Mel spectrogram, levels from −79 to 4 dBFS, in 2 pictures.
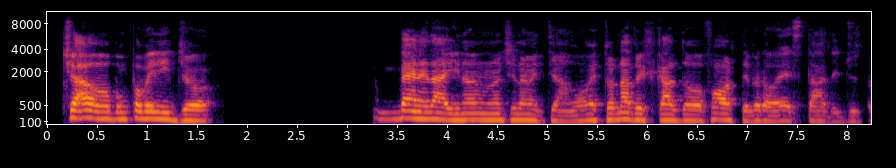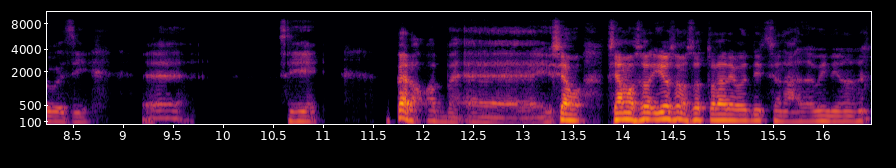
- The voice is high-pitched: No, low, 130 Hz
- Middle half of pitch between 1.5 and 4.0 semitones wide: No, average, 4.8 semitones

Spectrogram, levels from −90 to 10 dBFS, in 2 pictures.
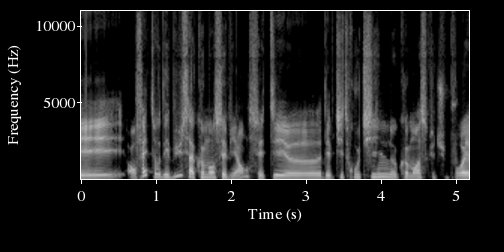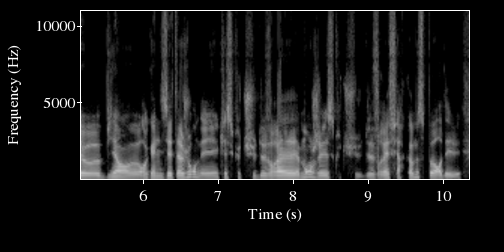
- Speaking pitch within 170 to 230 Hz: No, medium, 140 Hz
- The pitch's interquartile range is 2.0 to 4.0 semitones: Yes, narrow, 2.6 semitones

